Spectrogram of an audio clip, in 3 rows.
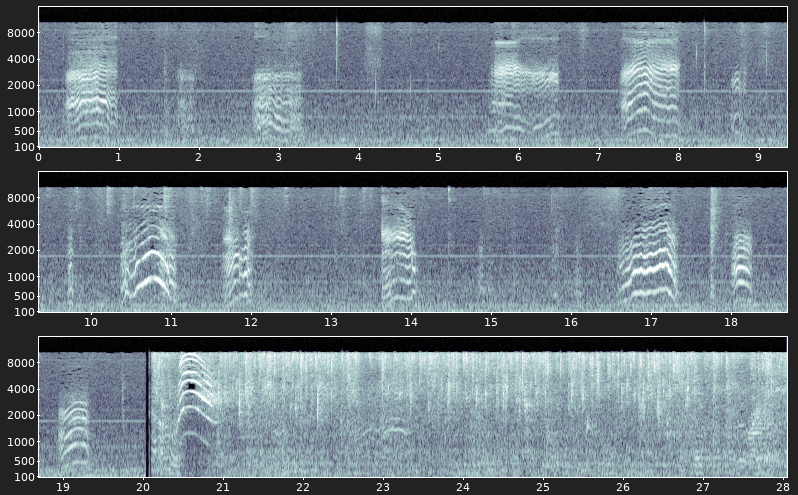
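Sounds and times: kitten mewing: 0.4s - 1.0s, 5.6s - 6.6s, 7.3s - 8.9s, 13.6s - 14.1s, 19.0s - 19.4s, 20.4s - 21.0s.

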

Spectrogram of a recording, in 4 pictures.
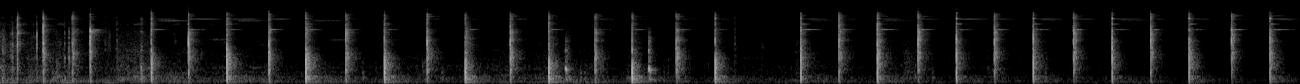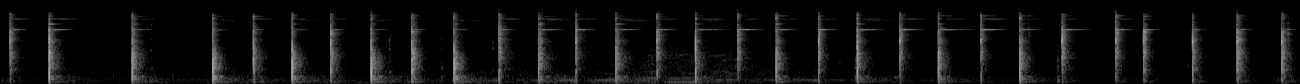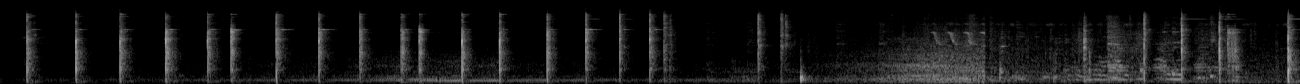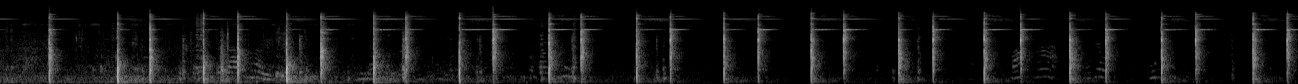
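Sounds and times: hammer ringing on anvil: 40.5s - 51.9s.

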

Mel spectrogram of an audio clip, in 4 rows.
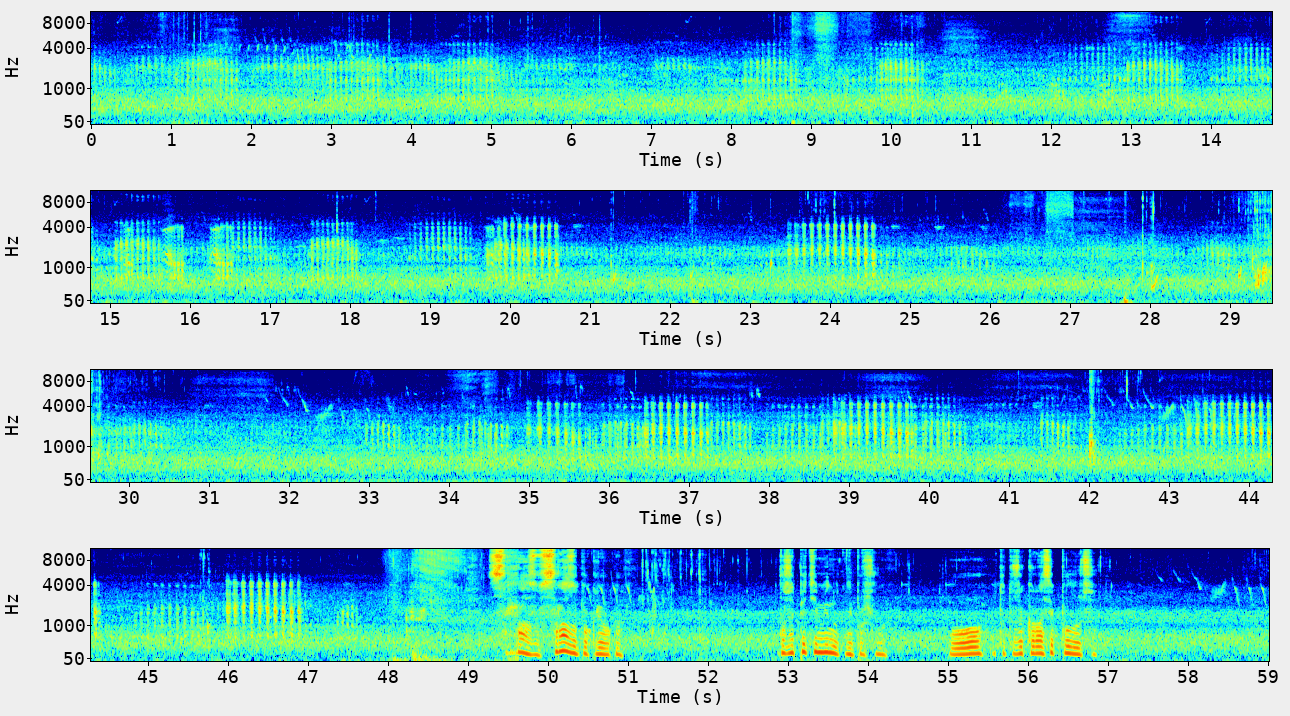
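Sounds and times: frogs croaking: 0.0s - 59.0s.

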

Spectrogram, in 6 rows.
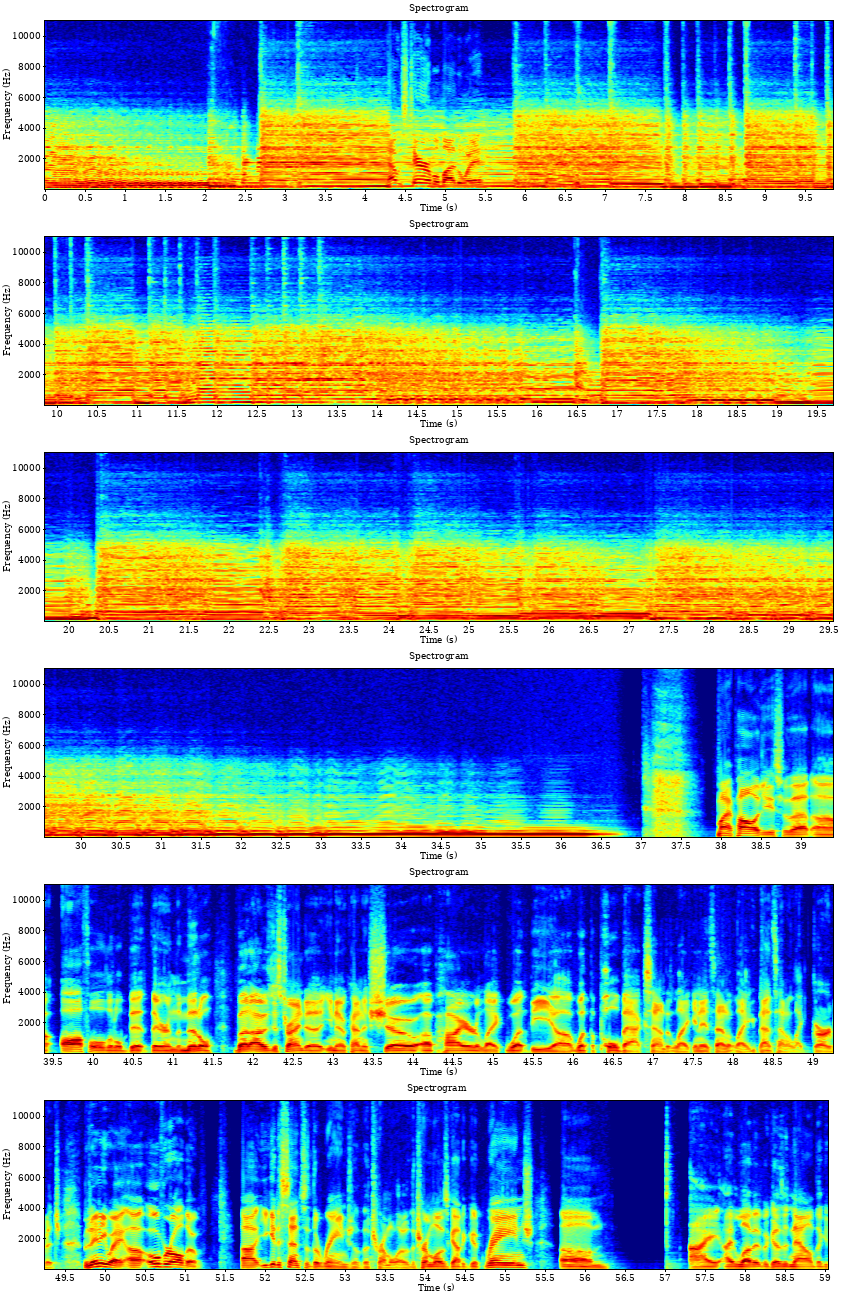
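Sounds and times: distorted electric guitar with tremolo: 0.0s - 37.7s.

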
